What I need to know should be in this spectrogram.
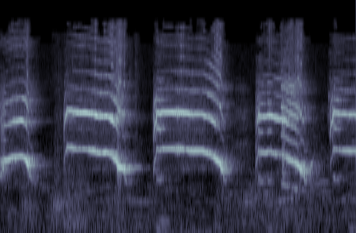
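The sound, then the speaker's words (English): A person's voice imitates a seagull, giving about five loud, screechy, nasal squawks in quick succession, each sliding downward in pitch, with short breaks between them. “But that's pretty good for people imitating a seagull.”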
